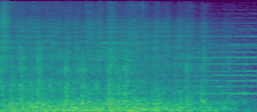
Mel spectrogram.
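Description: A coal train rolls along the railway near a rail yard, with steady clickety-clack of wheels over rail joints and a sustained rumble that eases off toward the end, heard up close with no talk.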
